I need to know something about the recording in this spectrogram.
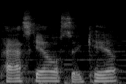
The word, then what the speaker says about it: Pascal Siakam: Pascal Siakam.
